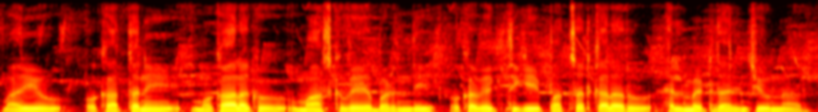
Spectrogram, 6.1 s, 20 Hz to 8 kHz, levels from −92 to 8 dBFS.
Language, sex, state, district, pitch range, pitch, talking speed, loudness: Telugu, male, Telangana, Mahabubabad, 115-125 Hz, 120 Hz, 125 wpm, -19 LUFS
